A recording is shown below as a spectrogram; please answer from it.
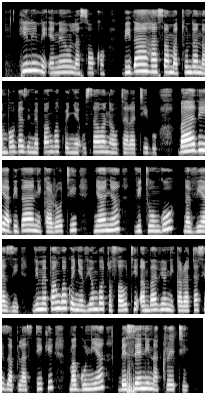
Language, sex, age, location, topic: Swahili, female, 25-35, Nairobi, health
